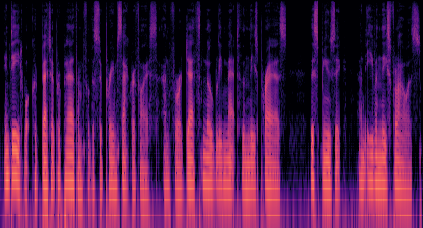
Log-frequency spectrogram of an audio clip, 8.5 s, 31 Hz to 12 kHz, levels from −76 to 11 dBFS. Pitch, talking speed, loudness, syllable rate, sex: 90 Hz, 175 wpm, -24 LUFS, 5.4 syllables/s, male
